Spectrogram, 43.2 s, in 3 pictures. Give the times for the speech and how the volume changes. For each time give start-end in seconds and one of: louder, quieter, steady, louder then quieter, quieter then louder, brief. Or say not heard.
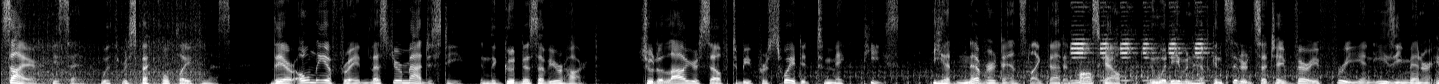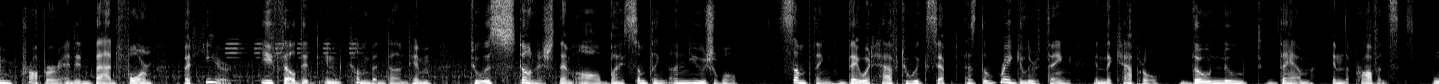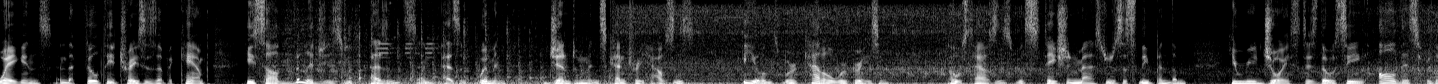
0.0-43.1 steady.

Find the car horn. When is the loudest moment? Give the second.
11 s.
